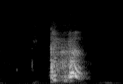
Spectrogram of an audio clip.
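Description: A single cough made off microphone, one short, rough burst lasting under half a second and standing alone in near silence.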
